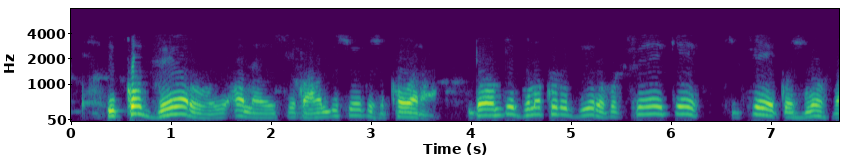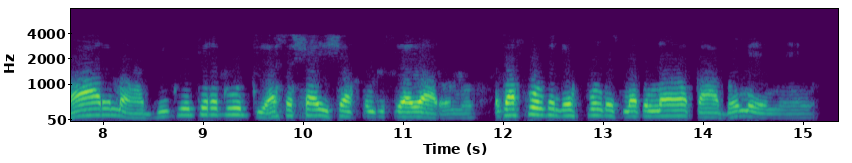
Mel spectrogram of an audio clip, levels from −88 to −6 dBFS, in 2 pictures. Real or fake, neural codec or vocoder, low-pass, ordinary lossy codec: fake; codec, 16 kHz, 8 kbps, FunCodec, trained on Chinese and English, 25 frames a second; 7.2 kHz; AAC, 16 kbps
